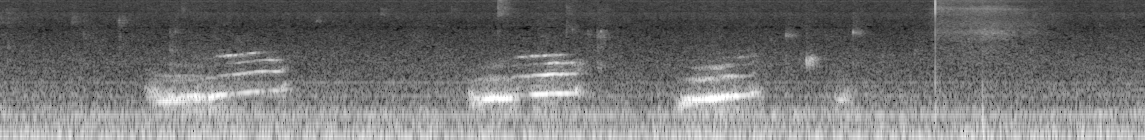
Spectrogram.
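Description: A kitten meowing faintly three times, each call short and rising slightly in pitch.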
